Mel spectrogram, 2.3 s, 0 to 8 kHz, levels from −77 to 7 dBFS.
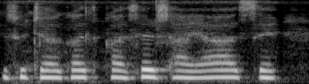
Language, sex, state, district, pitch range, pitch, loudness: Bengali, female, Assam, Hailakandi, 245-250 Hz, 250 Hz, -15 LUFS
